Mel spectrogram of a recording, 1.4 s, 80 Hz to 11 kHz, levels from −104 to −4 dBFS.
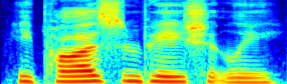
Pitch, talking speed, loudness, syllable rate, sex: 185 Hz, 125 wpm, -17 LUFS, 5.3 syllables/s, female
